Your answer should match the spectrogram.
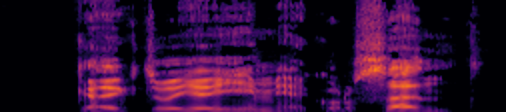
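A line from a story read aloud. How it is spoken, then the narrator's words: Quiet. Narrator (Russian): негромко спросил он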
